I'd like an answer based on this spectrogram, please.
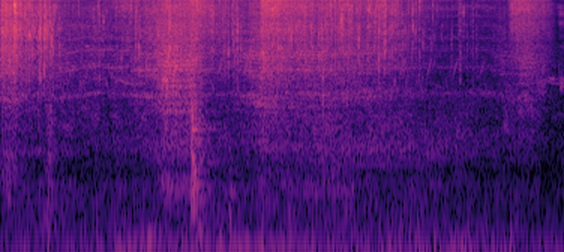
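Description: Water running from a garden hose onto soil, a hissing spray.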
